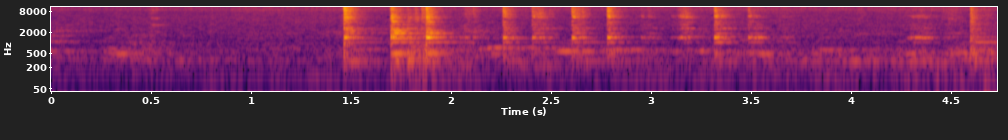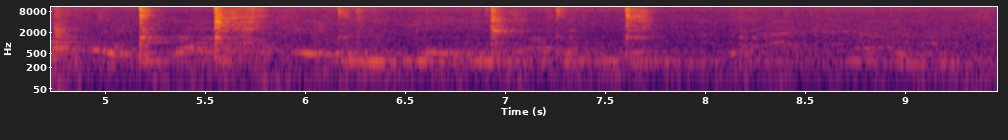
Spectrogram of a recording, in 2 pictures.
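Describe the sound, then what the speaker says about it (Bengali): Radish pakoras sizzle in hot oil in a pan, a steady frying hiss broken by repeated clinks and scrapes of a utensil turning and lifting them. "এখন আমরা এক এক করে এগুলো সব ভেজে নেব"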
